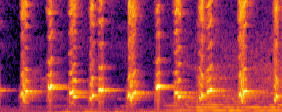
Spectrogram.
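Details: Male yellow-vented bulbul (trucukan) sings bubbly two-part whistled phrases, a low slur then a bright higher note, repeated about every half second, with a steady low electrical hum underneath.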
